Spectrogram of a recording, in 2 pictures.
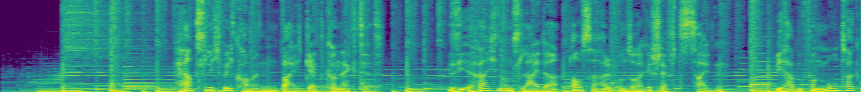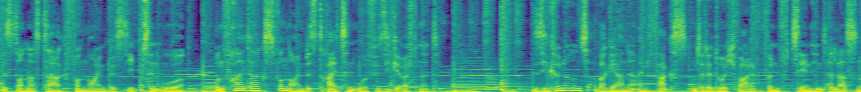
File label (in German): Sprecher Nacht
